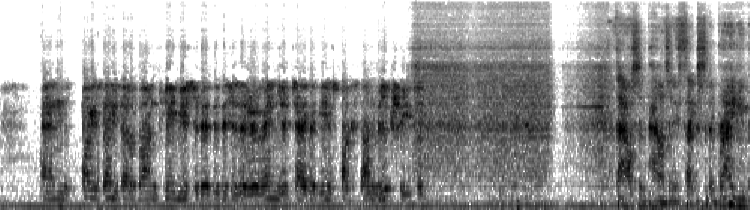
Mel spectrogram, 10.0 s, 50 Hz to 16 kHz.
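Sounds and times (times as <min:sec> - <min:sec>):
radio static hiss: 0:00.6 - 0:10.0.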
